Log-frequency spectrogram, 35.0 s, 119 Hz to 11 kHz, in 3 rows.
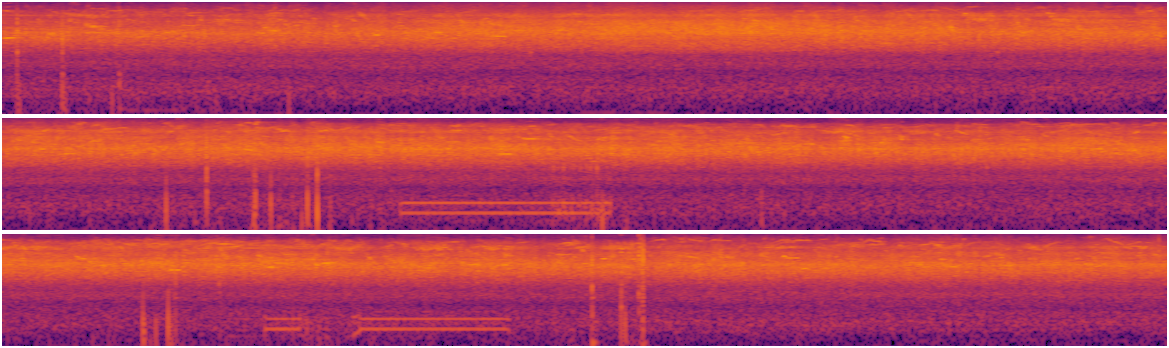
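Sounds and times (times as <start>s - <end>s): flock of birds chattering: 11.6s - 34.9s
low steady tone: 15.7s - 17.8s, 26.0s - 28.4s.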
